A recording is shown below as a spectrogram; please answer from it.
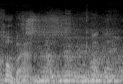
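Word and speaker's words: Çoban: She pronounces the name Koban. Yes. So Choban is the Turkish pronunciation, and it's a Turkish name. So I think we're going to go with the way that she likes it said, which is Koban, Koban because is the that's way what she- she's accustomed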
